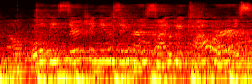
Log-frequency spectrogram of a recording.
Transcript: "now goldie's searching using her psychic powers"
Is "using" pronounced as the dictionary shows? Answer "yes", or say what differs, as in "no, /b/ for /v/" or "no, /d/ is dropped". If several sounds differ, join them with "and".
yes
